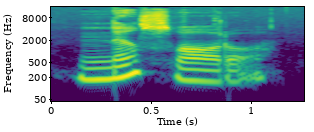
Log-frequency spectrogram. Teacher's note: صاد بھی ہیوی اور را بھی ہیوی، لیکن نہ لائٹ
